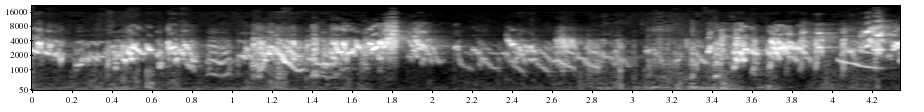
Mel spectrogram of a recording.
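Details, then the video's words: Squawky, warbling chatter of pet budgerigars, harsh chirps mixed with brief downward-sliding whistles, running continuously. "BUDGIES CHIRPING SOUND"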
